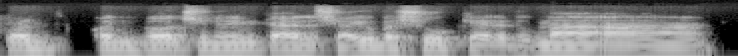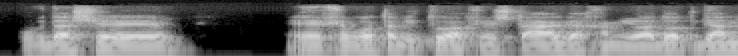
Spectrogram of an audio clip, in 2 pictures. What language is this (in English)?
Hebrew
